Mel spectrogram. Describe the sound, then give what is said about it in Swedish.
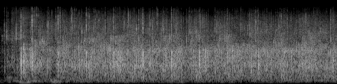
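An audience applauding steadily to welcome a neuropsychologist guest, a dense, continuous patter of many hands clapping at an even loudness for a few seconds, with no voices standing out. “En applåd.”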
